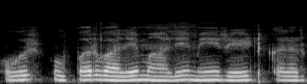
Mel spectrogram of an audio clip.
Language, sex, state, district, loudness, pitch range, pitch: Hindi, female, Madhya Pradesh, Bhopal, -14 LUFS, 190-205 Hz, 200 Hz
